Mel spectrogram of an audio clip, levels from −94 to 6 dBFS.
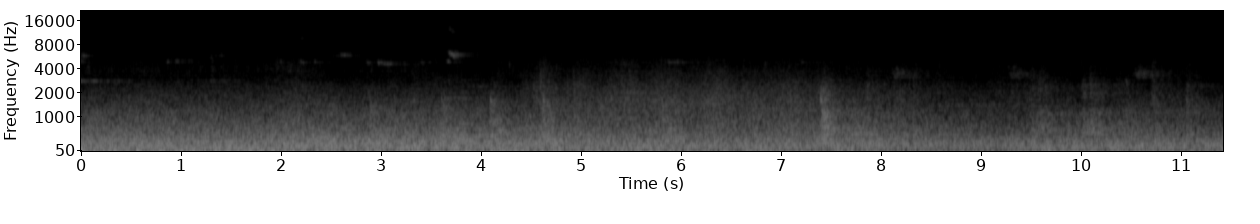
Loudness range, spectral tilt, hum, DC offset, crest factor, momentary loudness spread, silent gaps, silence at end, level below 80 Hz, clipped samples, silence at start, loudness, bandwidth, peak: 4 LU; -8.5 dB/octave; none; under 0.1%; 14 dB; 5 LU; none; 0 s; -58 dBFS; under 0.1%; 0 s; -50 LUFS; 12.5 kHz; -34 dBFS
